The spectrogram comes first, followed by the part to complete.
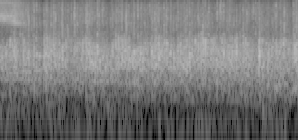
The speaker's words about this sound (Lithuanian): Dovilė Filmanavičiūtė, pasitikime plojimais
